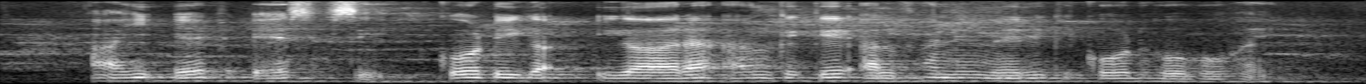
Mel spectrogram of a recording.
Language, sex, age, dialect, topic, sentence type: Magahi, male, 25-30, Southern, banking, statement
